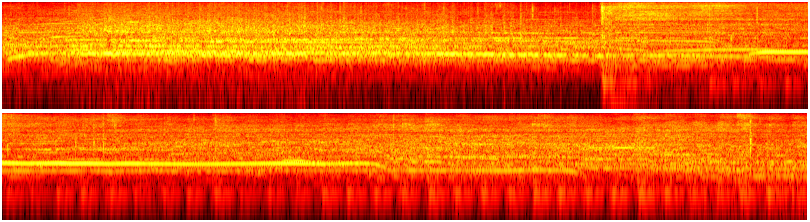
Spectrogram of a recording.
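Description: Large concert crowd cheering and whooping in front of a rock band's stage. About three seconds in a sharp thump comes through the PA, then a steady low amplified drone with long held tones over it as the band starts to play.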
